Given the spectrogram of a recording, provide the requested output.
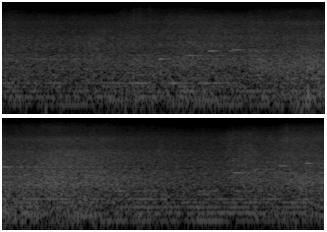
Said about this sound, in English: As you stroll slowly into the sea with the waves lapping gently at your feet, the sound of the ebb and flow of the tide as it caresses the beach, a never-repeating signal for you to relax deeper.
